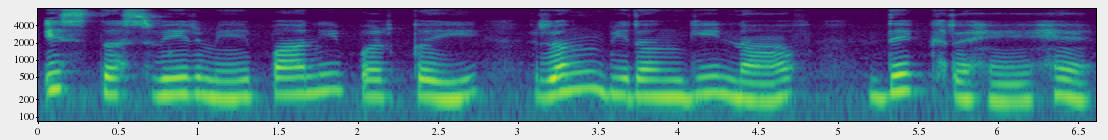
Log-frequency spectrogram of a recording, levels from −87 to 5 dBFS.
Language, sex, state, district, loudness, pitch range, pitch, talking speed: Hindi, female, Sikkim, Gangtok, -17 LUFS, 220-255 Hz, 235 Hz, 110 wpm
